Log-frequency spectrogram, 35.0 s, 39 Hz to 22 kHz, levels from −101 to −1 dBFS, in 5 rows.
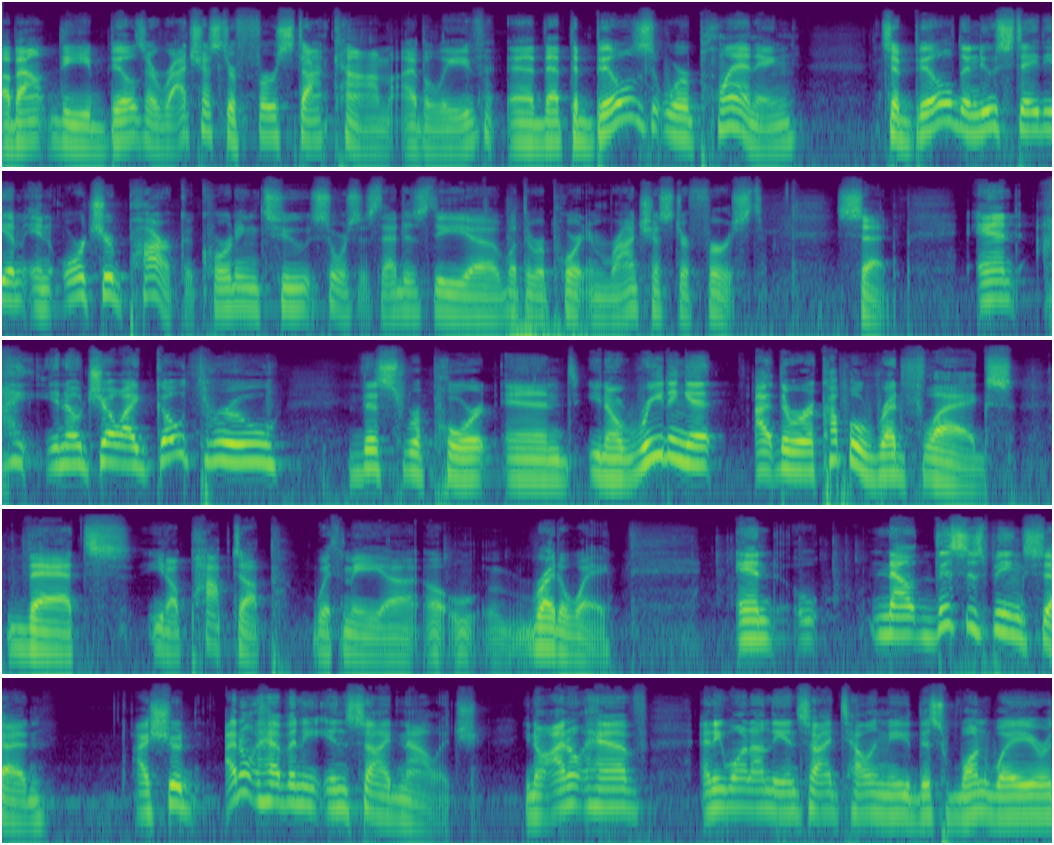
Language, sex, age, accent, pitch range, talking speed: English, male, 30-49, American, 110-165 Hz, 165 wpm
